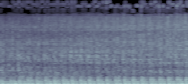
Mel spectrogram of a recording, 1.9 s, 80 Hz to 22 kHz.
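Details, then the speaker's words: Motorcycle with almost 28k hard miles: quick steady ticking over the low exhaust thump, getting louder by the day; engine ticking, cause unknown. "So, I have a question for YouTube. My bike started making this weird noise. It's like a ticking almost."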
